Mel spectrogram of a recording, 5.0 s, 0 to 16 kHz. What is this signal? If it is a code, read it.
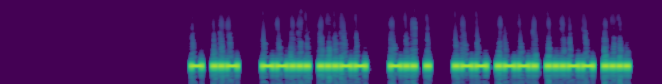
Morse code, heard as a keyed tone, about 46 wpm, 700 Hz. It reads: TU 73 DE WP3H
